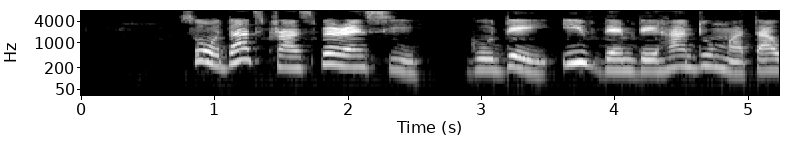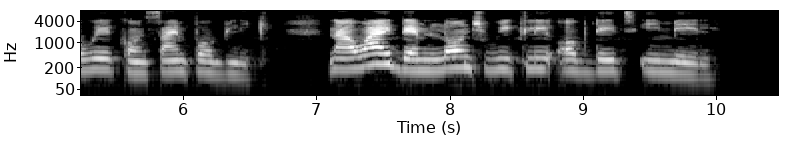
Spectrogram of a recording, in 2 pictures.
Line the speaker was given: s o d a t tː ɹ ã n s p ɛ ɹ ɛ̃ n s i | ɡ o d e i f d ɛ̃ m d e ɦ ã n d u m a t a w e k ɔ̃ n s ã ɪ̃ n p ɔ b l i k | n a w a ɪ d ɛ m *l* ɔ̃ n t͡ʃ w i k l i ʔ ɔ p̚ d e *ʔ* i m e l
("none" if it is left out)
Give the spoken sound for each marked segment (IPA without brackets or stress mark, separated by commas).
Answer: l, t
